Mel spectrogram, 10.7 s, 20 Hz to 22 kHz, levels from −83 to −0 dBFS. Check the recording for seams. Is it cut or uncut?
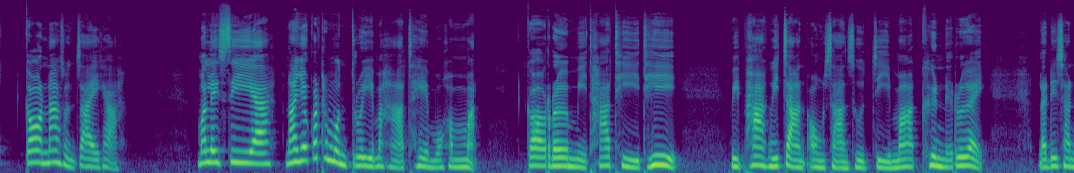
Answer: cut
